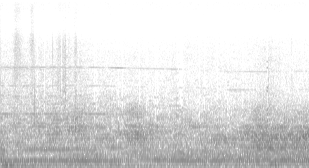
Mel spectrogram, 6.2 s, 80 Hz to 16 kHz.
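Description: Electric RC warbird (FMS 1700 mm Corsair) flying overhead: a steady, faint drone of its brushless motor and propeller, growing a little louder near the end.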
